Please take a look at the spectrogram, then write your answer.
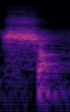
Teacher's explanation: तालु जिह्वा का नोक, बीच में गैप, श्वास रगड़ करके निकलेगी, सित्कार करती हुई निकलेगी, सर्प की तरह से एकदम सरकती हुई जाएगी। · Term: ईषद विवृत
